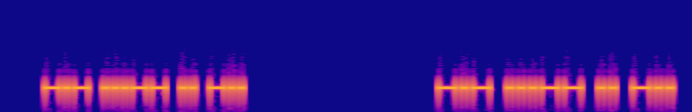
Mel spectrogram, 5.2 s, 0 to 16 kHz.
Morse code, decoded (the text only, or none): K3ID K3ID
